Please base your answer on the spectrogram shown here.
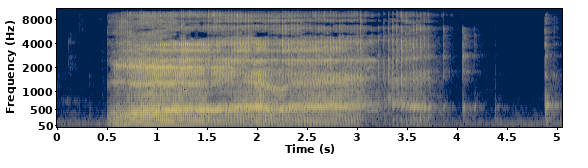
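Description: One loud, drawn-out burp lasting about three seconds, then a few short throat sounds; a prolonged belch.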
